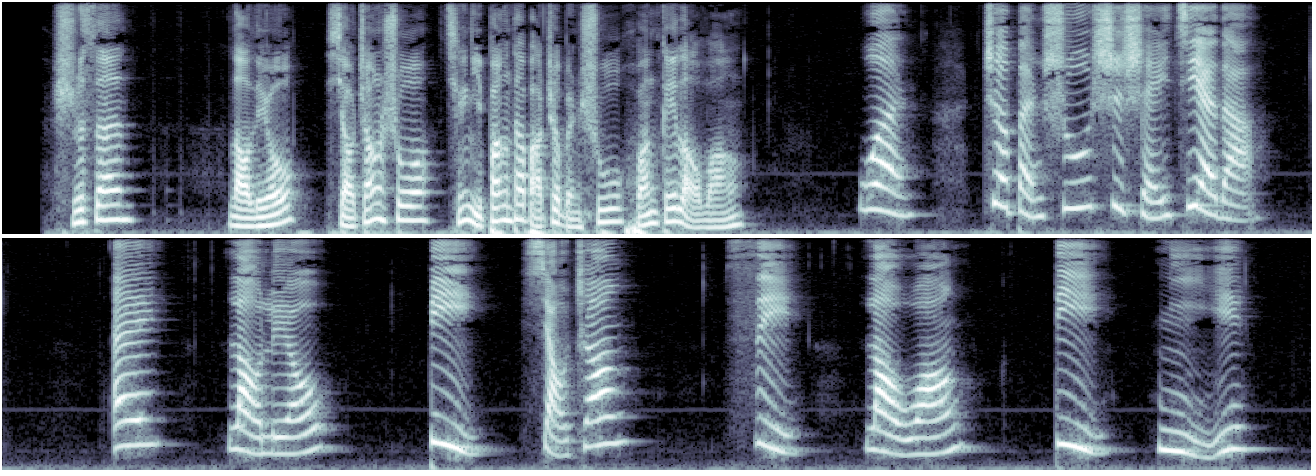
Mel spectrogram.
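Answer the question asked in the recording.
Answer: B: 小张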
